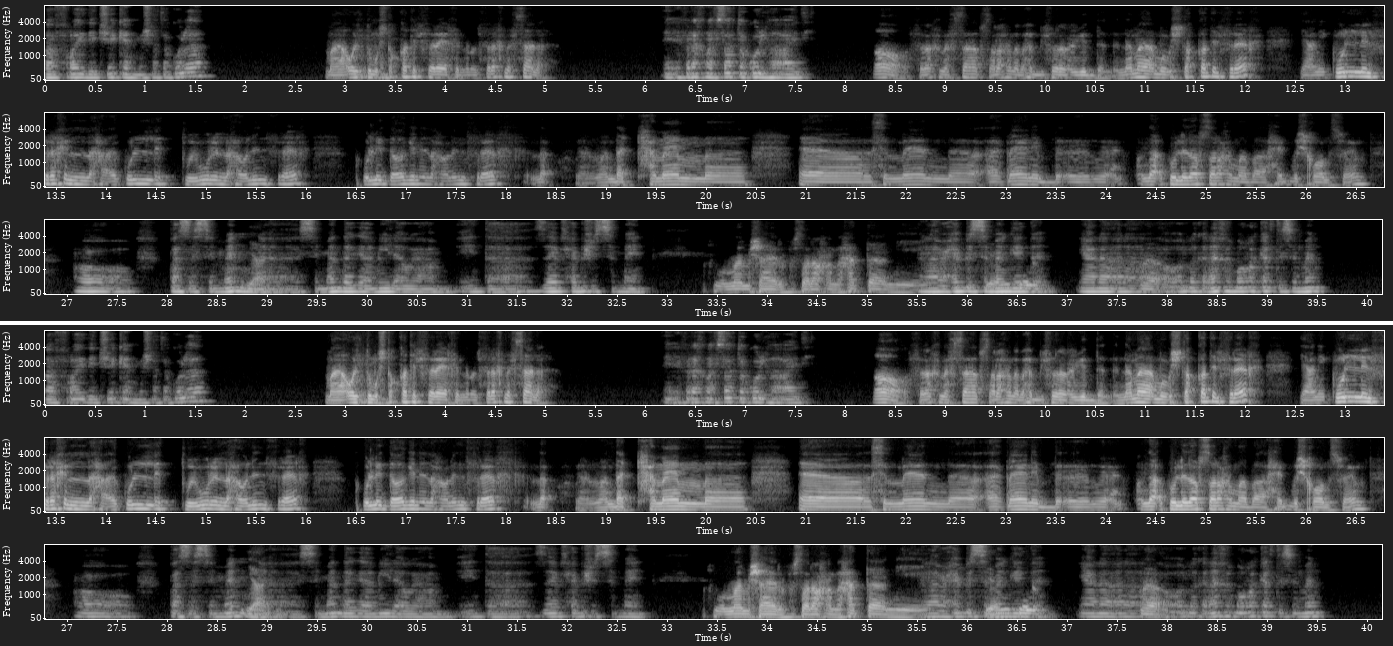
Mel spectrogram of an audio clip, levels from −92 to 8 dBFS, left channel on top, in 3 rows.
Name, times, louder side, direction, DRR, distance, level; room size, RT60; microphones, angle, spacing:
voice 1, 0.0-1.6 3.3-3.4 6.2-7.6 27.1-32.8 35.5-36.8 37.1-39.5, left 5 dB, 25° left, 0.8 m, -30 dB
voice 2, 2.8-5.0 8.3-12.2 12.6-16.0 16.6-26.6 28.7-29.0 33.5-35.6 36.2-36.7 37.7-38.0, right 5 dB, 60° right, 0.4 m, -27 dB
2.6 x 2.3 x 2.3 m
head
